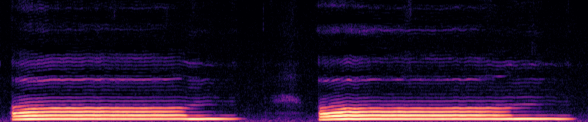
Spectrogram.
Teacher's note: Om, O is always long. Om, O is 2 matra.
